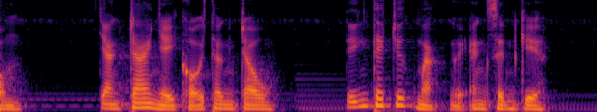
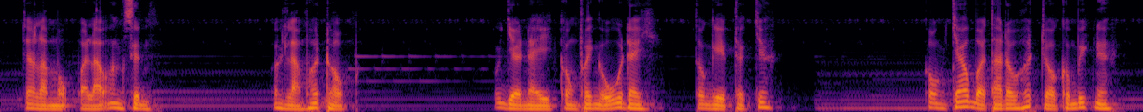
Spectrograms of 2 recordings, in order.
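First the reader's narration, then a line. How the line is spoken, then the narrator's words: Exhaling, muttering. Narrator (Vietnamese): Người thanh niên thở hắt ra một hơi, miệng lẩm bẩm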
